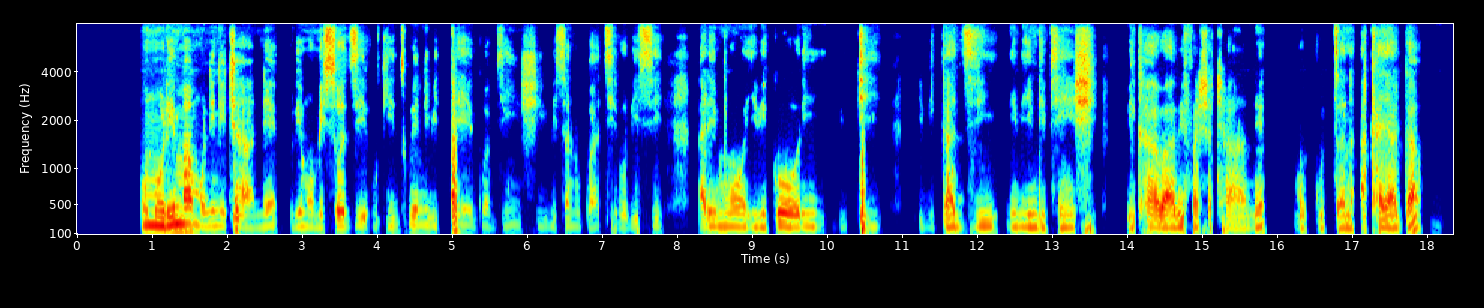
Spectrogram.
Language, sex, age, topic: Rundi, male, 18-24, agriculture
